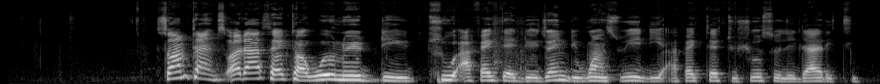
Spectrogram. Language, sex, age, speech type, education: Nigerian Pidgin, female, 46-60, read, secondary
